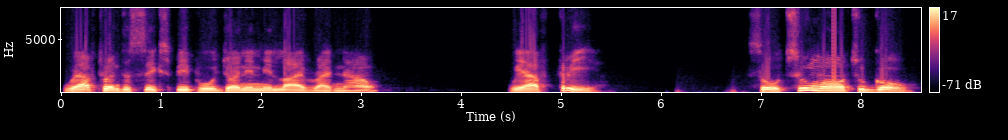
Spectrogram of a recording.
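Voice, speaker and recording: In a casual livestream chat, a man from Nigeria asks his viewers for likes, speaking with a Nigerian accent. His mid-range voice is mellow and sing-song, slow, with long pauses, over dull lo-fi livestream audio.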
